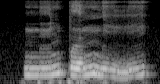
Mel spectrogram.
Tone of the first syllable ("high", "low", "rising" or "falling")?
rising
